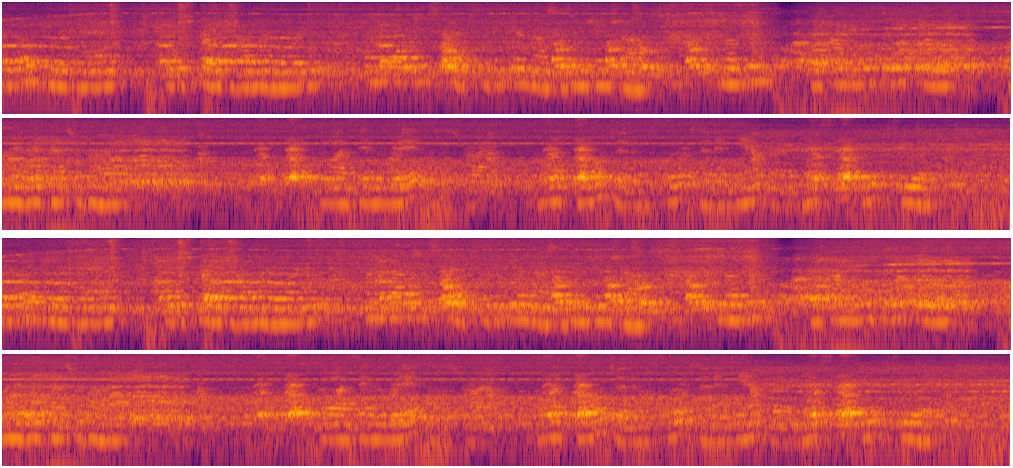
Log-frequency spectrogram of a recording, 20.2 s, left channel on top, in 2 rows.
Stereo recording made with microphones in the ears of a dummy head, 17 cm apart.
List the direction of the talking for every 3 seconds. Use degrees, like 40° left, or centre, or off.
30° right, centre, 10° right, 30° right, 30° right, 30° right, 30° right.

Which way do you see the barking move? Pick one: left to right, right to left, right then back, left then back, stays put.
stays put.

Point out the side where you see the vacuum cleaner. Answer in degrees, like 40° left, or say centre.
40° right.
